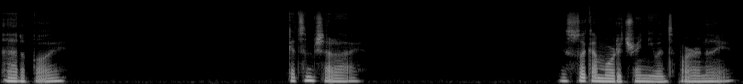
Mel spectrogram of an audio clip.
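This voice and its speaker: A man's voice: a little high, little pitch movement, measured pace, vocal fry, pauses often, darkish tone, slightly rough, dry recording, full character voice. A man playing a young effeminate vampire mage in roleplay ASMR, vain and refined, coy and easily flustered in an intimate delivery. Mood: soft, fond.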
